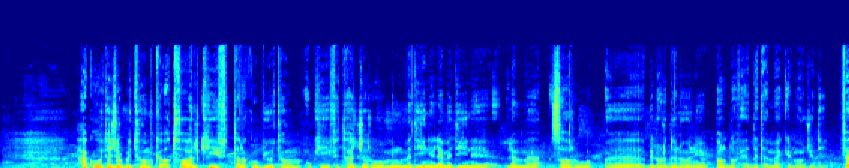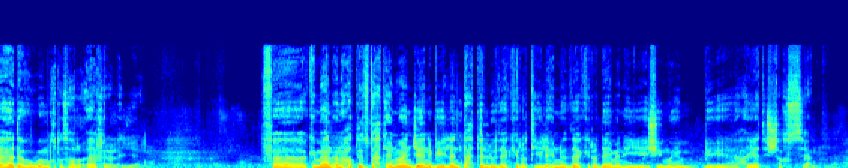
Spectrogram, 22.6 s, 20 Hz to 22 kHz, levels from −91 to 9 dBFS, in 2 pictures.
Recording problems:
murmuring crowd; faint; throughout; 25 dB below the speech

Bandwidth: 16 kHz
